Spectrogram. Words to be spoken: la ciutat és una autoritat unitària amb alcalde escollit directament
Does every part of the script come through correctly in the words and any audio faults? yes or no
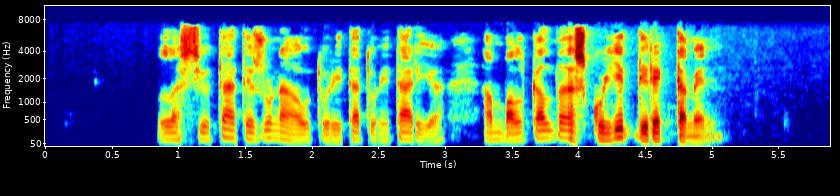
yes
